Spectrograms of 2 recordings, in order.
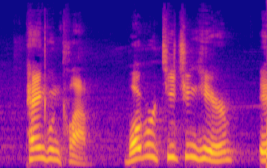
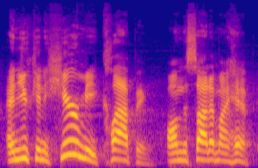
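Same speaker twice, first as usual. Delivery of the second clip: usual speaking voice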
